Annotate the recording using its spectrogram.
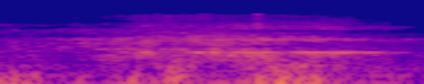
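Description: A pickup truck passing close by from behind: its engine and tyre noise swell to a peak about a second and a half in, then begin to fade as it pulls away.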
